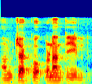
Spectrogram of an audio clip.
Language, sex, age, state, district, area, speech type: Marathi, male, 45-60, Maharashtra, Raigad, rural, spontaneous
